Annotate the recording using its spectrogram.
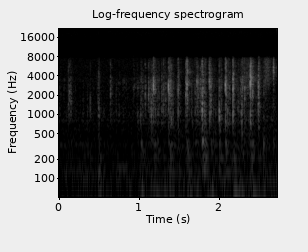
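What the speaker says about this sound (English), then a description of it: "I'm just going to type in my items" Rapid clicking of a computer keyboard as list items are typed into a Google Sheets cell, close and fairly quiet, with keystrokes speeding into a dense patter toward the end.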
